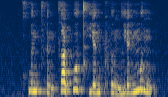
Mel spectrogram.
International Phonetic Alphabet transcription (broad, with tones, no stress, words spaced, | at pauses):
kʰwə˧˥nt͡sʰə̰˨˩n t͡sɑ˥˧ʊ̯ po˥˩ʊ̯t̪ʰjɛ˧˥n pʰɤ̰˨˩ŋ ljɛ˧˥nmɤ˥˩ŋ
